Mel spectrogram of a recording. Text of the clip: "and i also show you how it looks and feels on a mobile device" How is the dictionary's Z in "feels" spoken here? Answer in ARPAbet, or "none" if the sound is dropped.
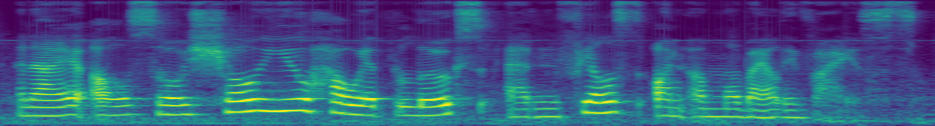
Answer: S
